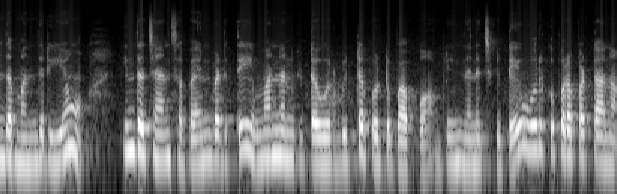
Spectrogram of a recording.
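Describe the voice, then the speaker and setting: Her voice rests at a medium pitch. The woman's pitch shifts in an ordinary way. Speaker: storyteller. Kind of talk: storytelling. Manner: casual, conversational.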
